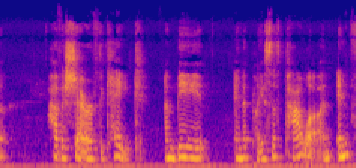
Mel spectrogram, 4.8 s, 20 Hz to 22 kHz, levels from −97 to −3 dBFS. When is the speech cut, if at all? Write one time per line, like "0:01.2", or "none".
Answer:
none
